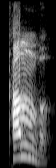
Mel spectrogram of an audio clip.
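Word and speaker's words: thumb: बी का उच्चारण करते लेकिन एम के बाद यदि बी है तो हमें बी को नहीं पढ़ना है केवल कॉम यहां पर भी बी को नहीं पढ़ना है तो बम यहां पर भी बी को नहीं पढ़ना है तो थंब यहां पर भी बी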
